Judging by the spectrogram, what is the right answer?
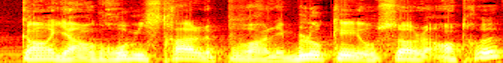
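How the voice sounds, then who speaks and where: The pace here is fairly slow. A man's tone comes across dark and mellow. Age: 70s. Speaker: retired customer giving testimonial. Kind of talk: interview testimonial. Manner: hesitant with frequent fillers.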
